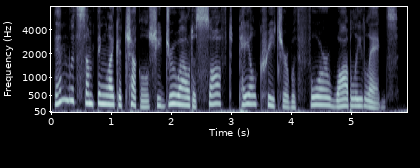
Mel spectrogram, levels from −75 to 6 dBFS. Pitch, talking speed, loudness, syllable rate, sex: 220 Hz, 170 wpm, -16 LUFS, 4.0 syllables/s, female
